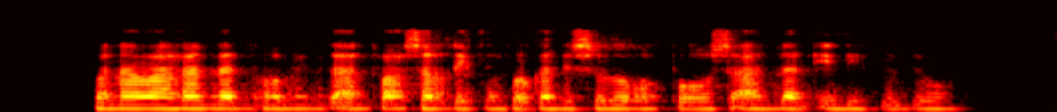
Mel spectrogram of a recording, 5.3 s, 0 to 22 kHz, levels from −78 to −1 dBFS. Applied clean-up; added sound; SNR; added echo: neural mask model DeepFilterNet 3.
